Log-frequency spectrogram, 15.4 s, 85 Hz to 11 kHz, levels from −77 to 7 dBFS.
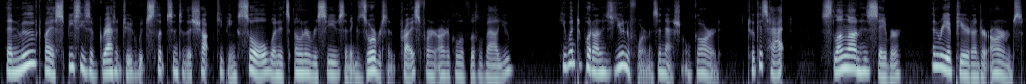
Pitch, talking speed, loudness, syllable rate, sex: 170 Hz, 185 wpm, -20 LUFS, 5.7 syllables/s, female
